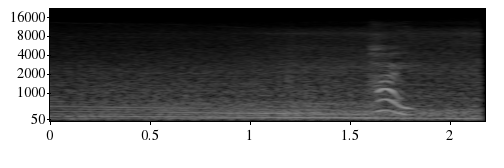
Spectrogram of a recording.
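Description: A motorbike engine pulling up, its note falling steadily as it slows.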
